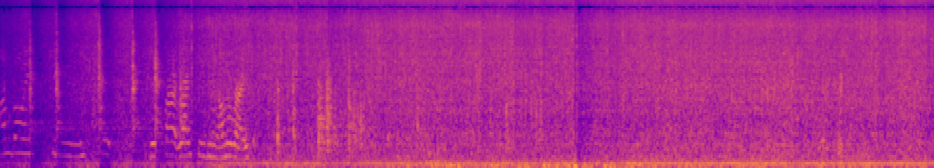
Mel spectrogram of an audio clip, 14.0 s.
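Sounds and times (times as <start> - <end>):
food sizzling on a griddle: 0.0 - 14.0
low rumble: 1.0 - 14.0.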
